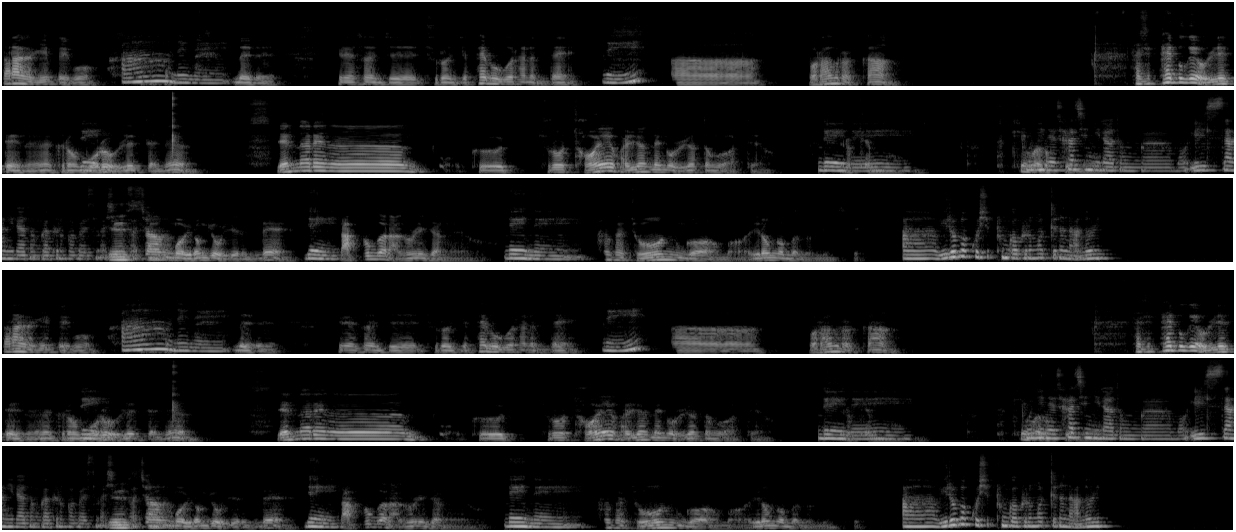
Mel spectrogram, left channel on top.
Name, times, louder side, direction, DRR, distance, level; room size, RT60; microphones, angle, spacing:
voice 1, 0.0-1.2 2.0-2.7 3.4-5.7 6.7-7.6 8.1-8.9 10.9-14.3 14.8-16.8 17.1-17.4 17.8-20.0 20.7-21.3 22.4-23.3 25.7-27.5 28.0-29.4 30.7-33.0, left 2 dB, 45° left, 0.7 m, -33 dB
voice 2, 1.2-2.3 6.0-6.4 13.1-13.4 20.5-21.4 22.6-26.4 27.7-28.1 29.7-30.4 33.6-35.6, right 1 dB, 15° right, 0.6 m, -33 dB
3.8 x 2.5 x 4.1 m
head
